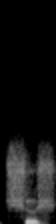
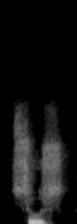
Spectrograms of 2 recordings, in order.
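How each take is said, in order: First: The word is said with sh sounds. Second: The word is said with s sounds. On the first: "so it makes sense to have Shush. And I just say it like that" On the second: "they changed the, the pronunciation of the Shin, so they put Sus"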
